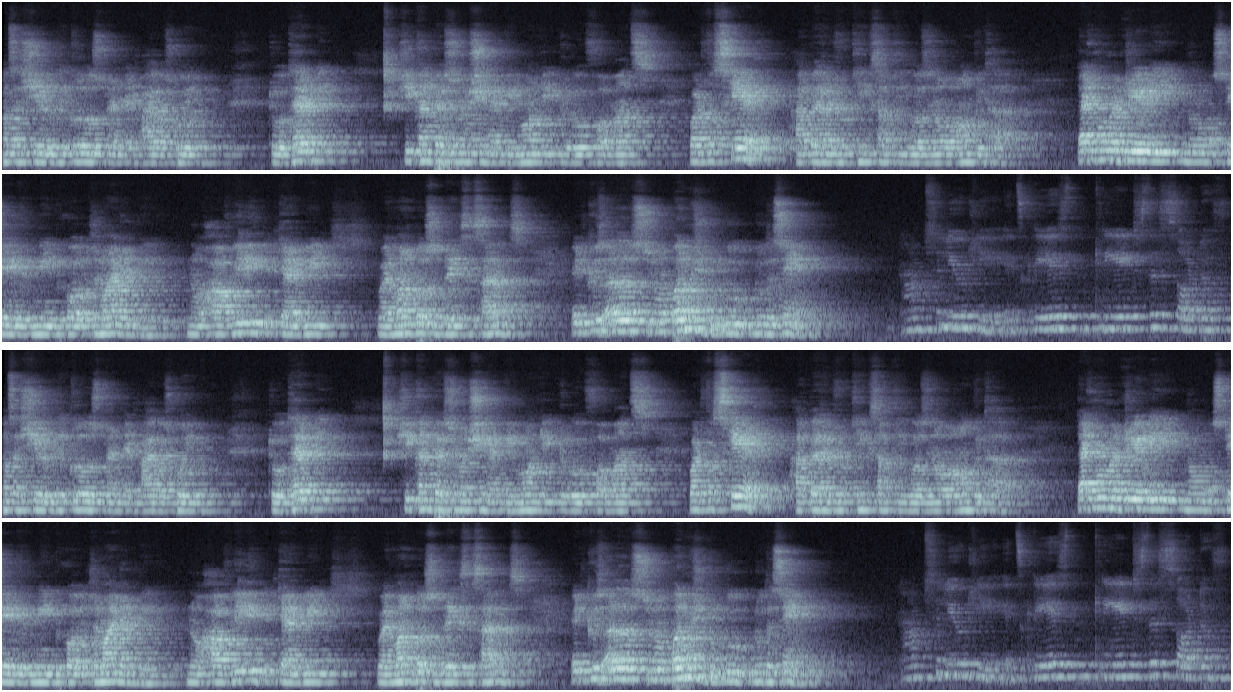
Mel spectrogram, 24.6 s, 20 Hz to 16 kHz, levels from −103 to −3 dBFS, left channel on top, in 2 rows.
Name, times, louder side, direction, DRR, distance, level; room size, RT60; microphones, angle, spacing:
voice 1, 0.0-2.0 2.2-3.2 3.9-7.6 7.9-10.0 10.7-13.8 14.1-20.3, equal, 75° right, -7 dB, 0.6 m, -28 dB
voice 2, 21.3-24.4, left 1 dB, 45° right, -5 dB, 0.9 m, -40 dB
5.0 x 2.3 x 2.4 m, 1.5 s
head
